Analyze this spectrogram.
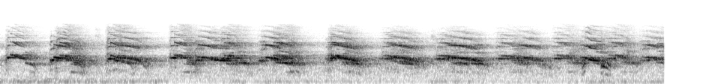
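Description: Bird calls, a rapid series of short falling cries about one every three-quarters of a second, cutting off suddenly near the end.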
